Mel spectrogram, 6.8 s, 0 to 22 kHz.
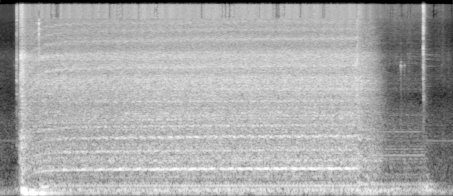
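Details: Rebuilt Honda K24 in a CRX, first crank after reassembly with spark plugs out, injectors disconnected and the fuel pump priming: an even, steady starter whir with no knocks or ticks, the engine spinning freely.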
